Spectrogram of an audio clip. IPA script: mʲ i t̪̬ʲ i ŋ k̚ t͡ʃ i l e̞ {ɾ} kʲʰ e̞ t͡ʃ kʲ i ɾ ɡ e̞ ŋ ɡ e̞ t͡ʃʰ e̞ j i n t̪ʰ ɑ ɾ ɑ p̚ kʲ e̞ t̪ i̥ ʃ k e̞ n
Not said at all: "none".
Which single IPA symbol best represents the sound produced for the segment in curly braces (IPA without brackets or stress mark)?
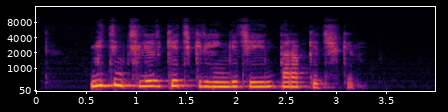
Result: ɾ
